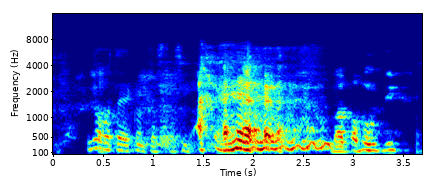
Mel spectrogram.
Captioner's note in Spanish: risas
